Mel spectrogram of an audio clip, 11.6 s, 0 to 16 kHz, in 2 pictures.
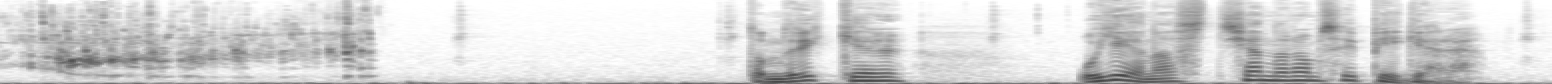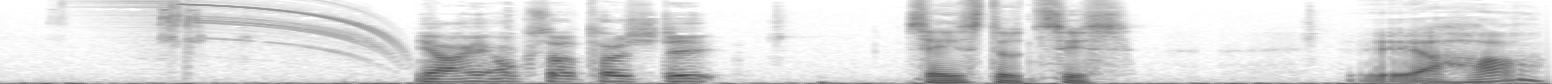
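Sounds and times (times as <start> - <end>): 
water poured from a jug: 0.0 - 1.5
speech: 2.8 - 5.6, 7.4 - 8.6, 9.2 - 10.2, 10.9 - 11.6.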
